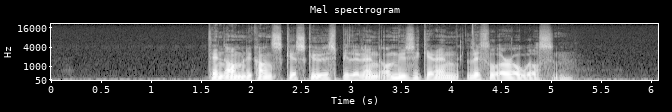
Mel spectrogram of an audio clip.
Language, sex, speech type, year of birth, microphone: Norwegian, male, read, 1981, Sennheiser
